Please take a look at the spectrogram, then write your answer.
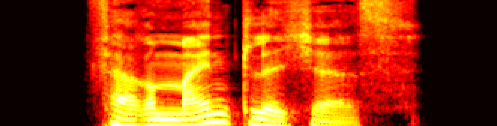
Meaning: strong/mixed nominative/accusative neuter singular of vermeintlich
- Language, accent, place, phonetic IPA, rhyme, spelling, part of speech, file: German, Germany, Berlin, [fɛɐ̯ˈmaɪ̯ntlɪçəs], -aɪ̯ntlɪçəs, vermeintliches, adjective, De-vermeintliches.ogg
